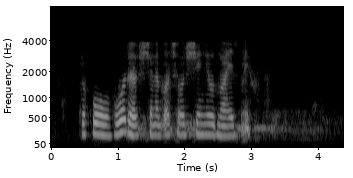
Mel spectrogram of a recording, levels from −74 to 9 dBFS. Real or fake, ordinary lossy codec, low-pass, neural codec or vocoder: fake; AAC, 16 kbps; 7.2 kHz; codec, 16 kHz, 1 kbps, FunCodec, trained on Chinese and English, 50 frames a second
